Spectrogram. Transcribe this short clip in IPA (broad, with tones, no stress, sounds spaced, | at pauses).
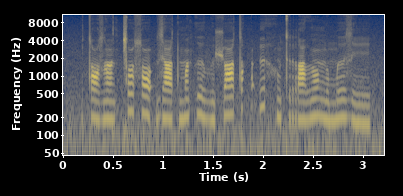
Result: t ɔ˨ zˤ ə̃ː˨ ǀ u˦ sˤ oː˧ ʔ z eː˨ tˤ m ũ˧ k əː˨ v ʏ˨ ʃ oː˦ tˤ | ʔ ʏ˦ h ũ˨ t r a˨ ðˤ ũ˦˨ ŋ ʊ˨ m əː˦ z eː˨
